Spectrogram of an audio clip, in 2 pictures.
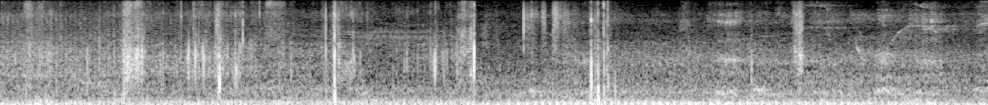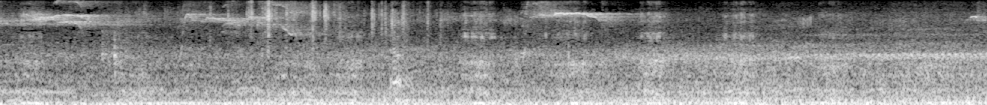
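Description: Outdoor field recording: footsteps crunching through dry leaves and grass in the first few seconds, over a steady low rumble. Faint high chirps come in midway, and a car begins to approach near the end.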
